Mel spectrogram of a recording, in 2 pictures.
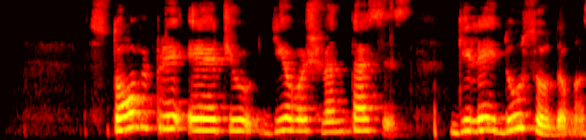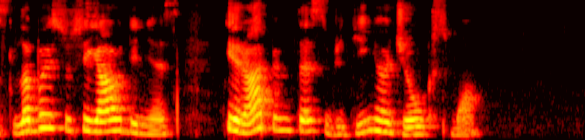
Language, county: Lithuanian, Vilnius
